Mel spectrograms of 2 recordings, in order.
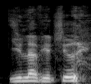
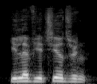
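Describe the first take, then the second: First: It is said in a put-on cartoon character voice. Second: It is said in a more natural speaking voice. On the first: "I'm doing the Stewie voice" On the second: "maybe I'm just doing my voice"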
